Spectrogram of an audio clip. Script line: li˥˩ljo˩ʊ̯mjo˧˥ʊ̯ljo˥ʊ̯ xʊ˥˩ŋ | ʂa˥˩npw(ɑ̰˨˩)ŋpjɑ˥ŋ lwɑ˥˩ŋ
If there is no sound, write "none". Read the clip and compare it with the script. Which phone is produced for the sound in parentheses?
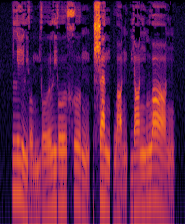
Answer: ɑ̰˨˩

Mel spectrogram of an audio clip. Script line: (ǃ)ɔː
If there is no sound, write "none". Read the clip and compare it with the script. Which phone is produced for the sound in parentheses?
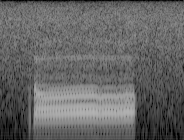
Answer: ɾ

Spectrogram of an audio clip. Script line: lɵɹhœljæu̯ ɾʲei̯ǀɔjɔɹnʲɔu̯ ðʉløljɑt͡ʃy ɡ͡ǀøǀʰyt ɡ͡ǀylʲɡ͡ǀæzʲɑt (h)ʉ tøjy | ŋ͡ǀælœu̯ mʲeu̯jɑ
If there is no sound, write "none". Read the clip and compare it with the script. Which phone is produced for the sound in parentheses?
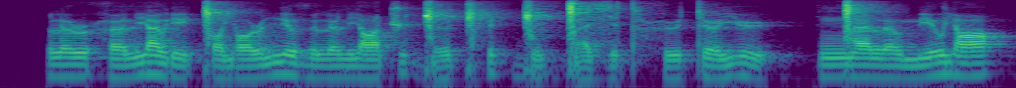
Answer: h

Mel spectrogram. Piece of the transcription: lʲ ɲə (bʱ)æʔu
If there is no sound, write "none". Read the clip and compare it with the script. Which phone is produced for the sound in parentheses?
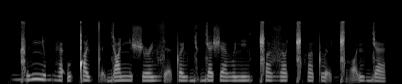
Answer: bʱ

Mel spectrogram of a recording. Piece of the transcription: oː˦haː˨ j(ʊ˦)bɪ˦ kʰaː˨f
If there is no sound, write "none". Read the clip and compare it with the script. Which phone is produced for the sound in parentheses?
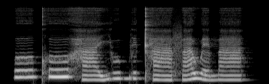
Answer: u˦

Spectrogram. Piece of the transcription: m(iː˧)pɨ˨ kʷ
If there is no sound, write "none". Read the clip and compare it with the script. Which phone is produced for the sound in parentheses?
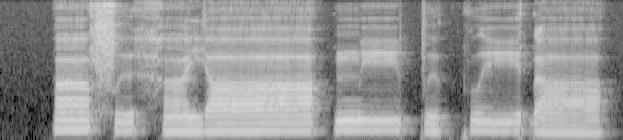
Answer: iː˧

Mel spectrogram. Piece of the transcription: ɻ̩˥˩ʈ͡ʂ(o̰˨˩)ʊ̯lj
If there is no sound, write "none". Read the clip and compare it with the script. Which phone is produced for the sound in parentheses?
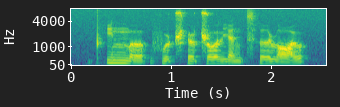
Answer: o˥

